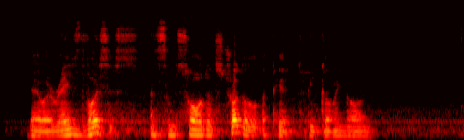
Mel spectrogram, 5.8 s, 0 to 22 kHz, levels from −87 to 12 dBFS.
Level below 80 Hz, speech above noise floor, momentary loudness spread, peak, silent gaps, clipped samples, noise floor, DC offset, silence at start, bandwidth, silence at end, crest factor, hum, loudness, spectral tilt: -72 dBFS; 35 dB; 20 LU; -12 dBFS; none; under 0.1%; -69 dBFS; under 0.1%; 0.35 s; 12.5 kHz; 1.2 s; 24 dB; none; -35 LUFS; -7.5 dB/octave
